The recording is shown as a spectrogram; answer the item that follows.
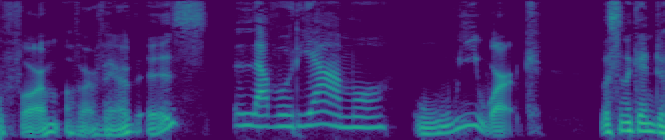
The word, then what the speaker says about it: lavoriamo: Lavoriamo. Now, you'll be used to seeing this written down, I-A-M-O at the end, but notice how it almost sounds like a Y-A-M-O.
